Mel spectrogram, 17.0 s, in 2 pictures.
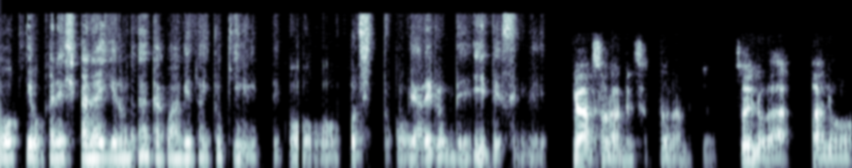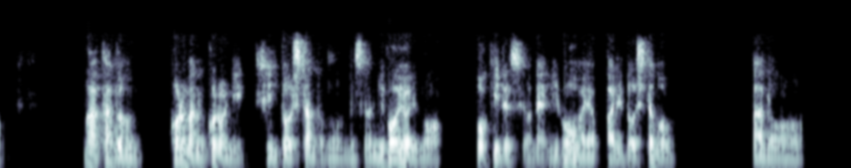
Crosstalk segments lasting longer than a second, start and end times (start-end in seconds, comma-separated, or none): none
